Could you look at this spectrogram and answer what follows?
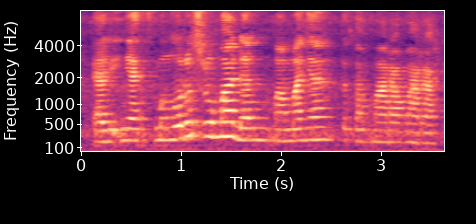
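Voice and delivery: usual speaking voice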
